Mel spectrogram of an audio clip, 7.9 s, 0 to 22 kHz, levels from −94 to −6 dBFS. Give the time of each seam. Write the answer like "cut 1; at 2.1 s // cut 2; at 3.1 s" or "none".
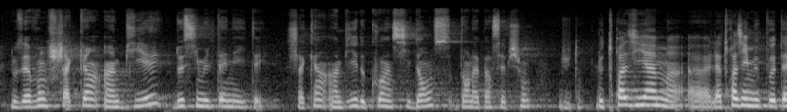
cut 1; at 2.8 s // cut 2; at 5.9 s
